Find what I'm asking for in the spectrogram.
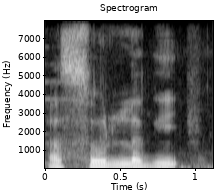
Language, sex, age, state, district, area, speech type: Santali, male, 30-45, West Bengal, Dakshin Dinajpur, rural, spontaneous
